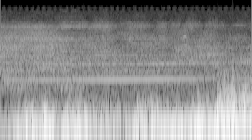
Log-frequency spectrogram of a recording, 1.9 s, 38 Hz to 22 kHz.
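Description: A Marlin 64mm 4S sport jet RC model roars through aerobatics overhead, a loud continuous ducted-fan whoosh rising in intensity toward the end.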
